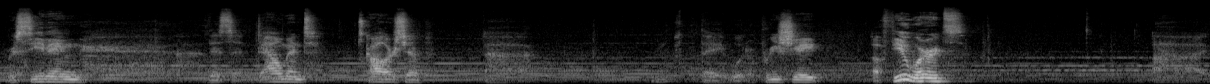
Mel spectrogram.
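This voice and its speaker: A man speaking in character at a tabletop game, hesitant and full of fillers. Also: lowish voice. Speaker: player. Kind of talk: casual in-character roleplay.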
